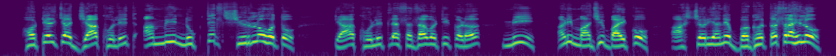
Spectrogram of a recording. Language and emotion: Marathi, surprised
